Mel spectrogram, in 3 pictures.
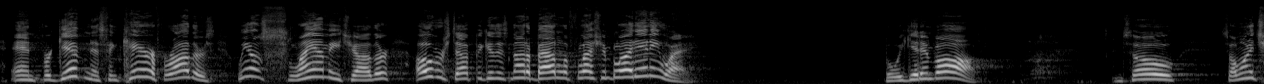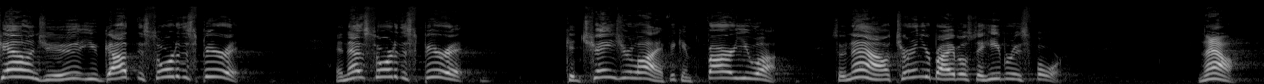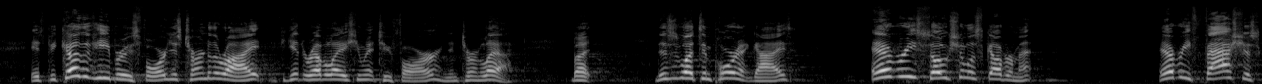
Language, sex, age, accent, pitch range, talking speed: English, male, 50-69, American, 200-290 Hz, 160 wpm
